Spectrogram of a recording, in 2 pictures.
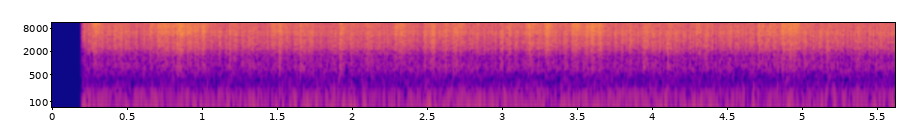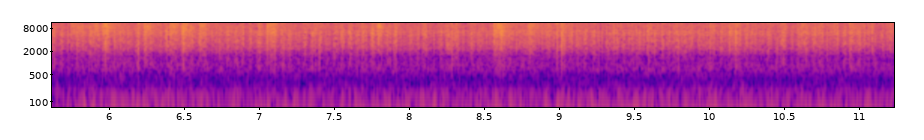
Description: High Voltage Electrical Sizzle Steady; Electronic Sci-fi

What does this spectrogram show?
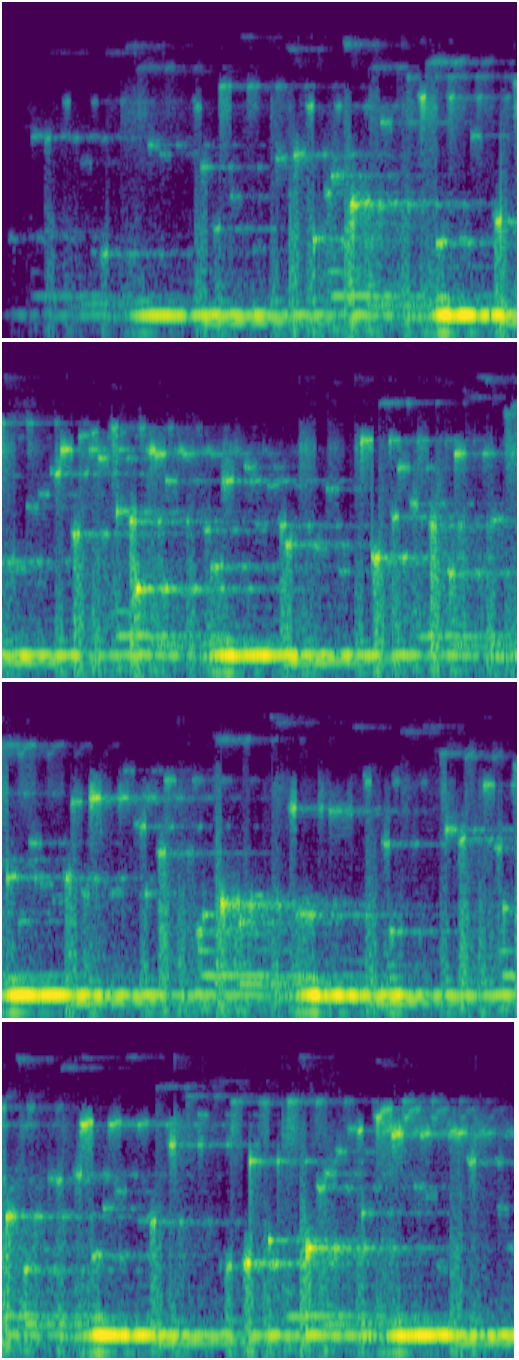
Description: Arp Texture; Beds

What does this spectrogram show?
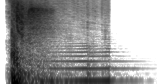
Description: Whipping Sizzle; DJ sounds

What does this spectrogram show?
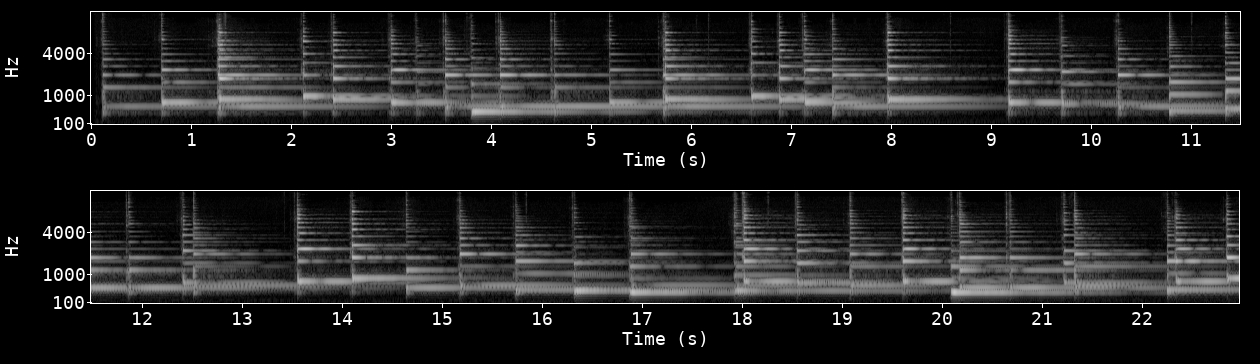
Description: traditional Scottish

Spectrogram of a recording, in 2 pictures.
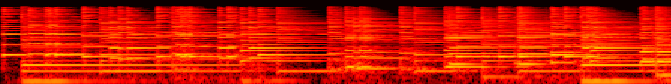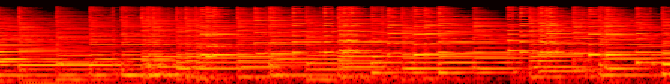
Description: g minor, Harpsichord; Suite in g minor - Courante; Chambonnieres

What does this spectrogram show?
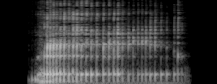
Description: Belch Long Disgusting Burp Close Perspective; Human Sounds

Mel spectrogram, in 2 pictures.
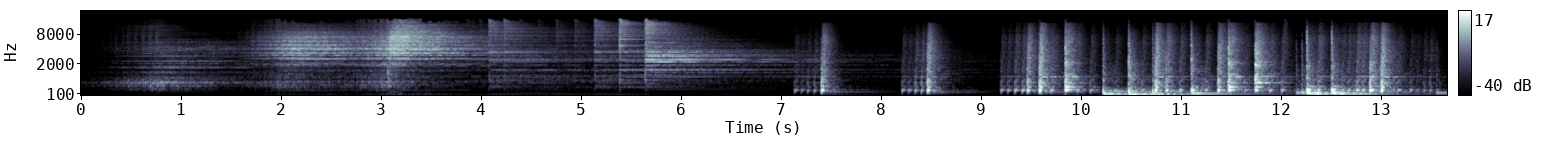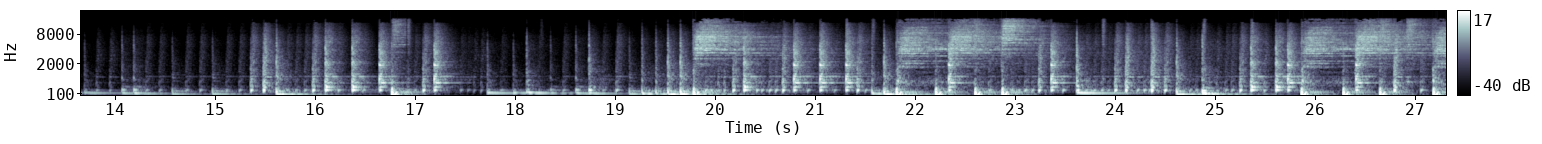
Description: SD-90 Drums; SD-90 MIDI

